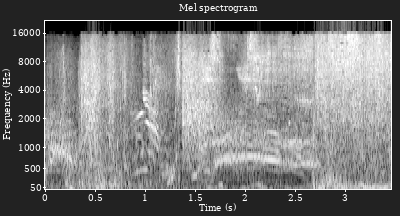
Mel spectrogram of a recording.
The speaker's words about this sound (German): Ich versuche es mit der Peitsche!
